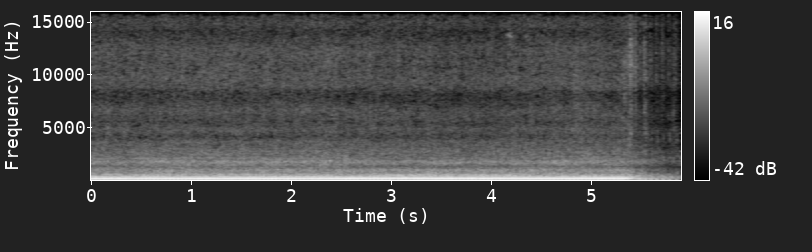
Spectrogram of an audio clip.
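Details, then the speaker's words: Toro self-propelled mower with Briggs & Stratton 6.75 (believed) and auto choke, after fresh gas and basic tune-up; first-pull start warming up, steady even single-cylinder drone, no misses or knocks. Complaint was no restart when hot; tune-up fixed it. "first pull it's cranking up first pull see what it does as the engine heats up"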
